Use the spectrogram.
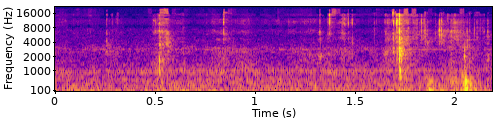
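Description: Small, sharp, pointy scissors snip at a playing card being altered by hand, a few quiet crisp cuts and clicks with the louder snips near the end over a faint background.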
